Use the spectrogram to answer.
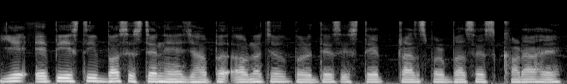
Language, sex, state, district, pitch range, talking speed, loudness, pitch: Hindi, male, Arunachal Pradesh, Papum Pare, 115-130 Hz, 150 wpm, -14 LUFS, 115 Hz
